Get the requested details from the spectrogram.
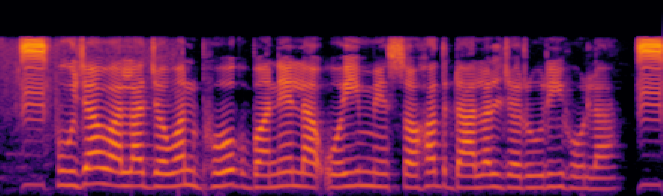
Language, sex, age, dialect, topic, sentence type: Bhojpuri, female, 18-24, Southern / Standard, agriculture, statement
